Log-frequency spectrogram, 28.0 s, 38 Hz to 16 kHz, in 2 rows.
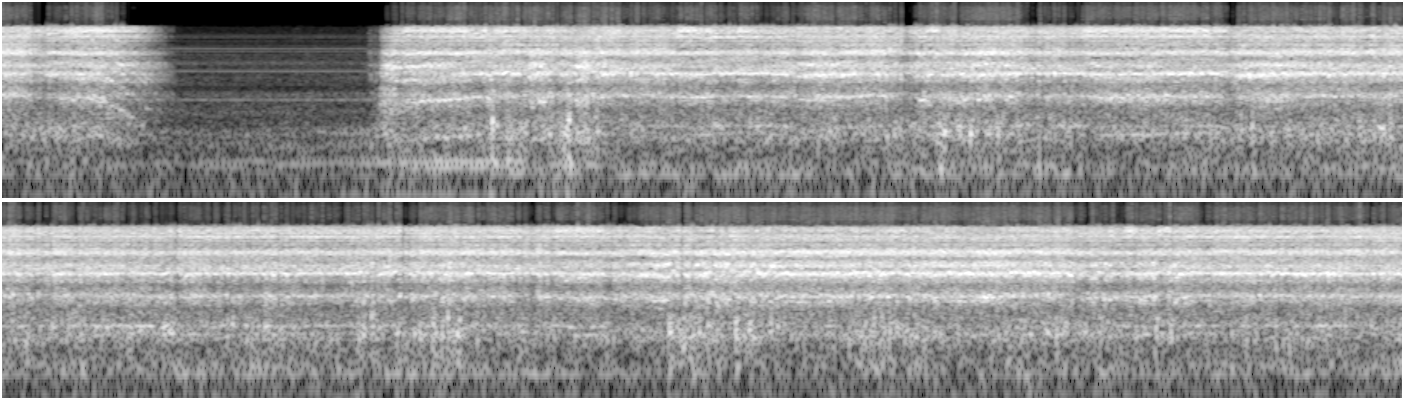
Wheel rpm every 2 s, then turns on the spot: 120, 20, 200, 230, 220, 220, 220, 230, 230, 230, 210, 220, 220, 230.
none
